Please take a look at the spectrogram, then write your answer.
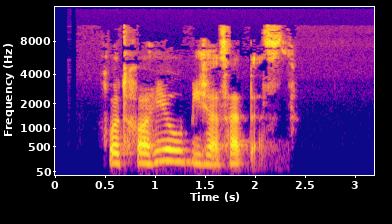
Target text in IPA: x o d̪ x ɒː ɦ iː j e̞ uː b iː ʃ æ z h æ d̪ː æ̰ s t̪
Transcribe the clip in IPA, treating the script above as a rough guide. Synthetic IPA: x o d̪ x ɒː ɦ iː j e̞ uː b iː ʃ æ z h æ d̪ː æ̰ s t̪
